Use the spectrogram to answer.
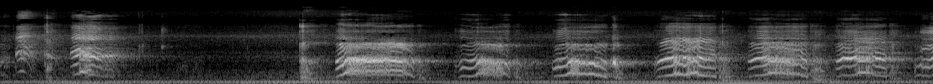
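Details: Newborn immediately after birth, covered in vernix caseosa: repeated short, high-pitched, strong rhythmic wailing cries, a vigorous first cry.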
